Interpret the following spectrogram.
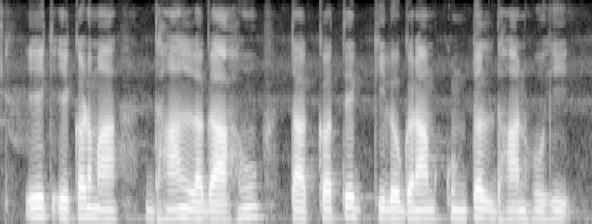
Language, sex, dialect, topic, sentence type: Chhattisgarhi, male, Northern/Bhandar, agriculture, question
